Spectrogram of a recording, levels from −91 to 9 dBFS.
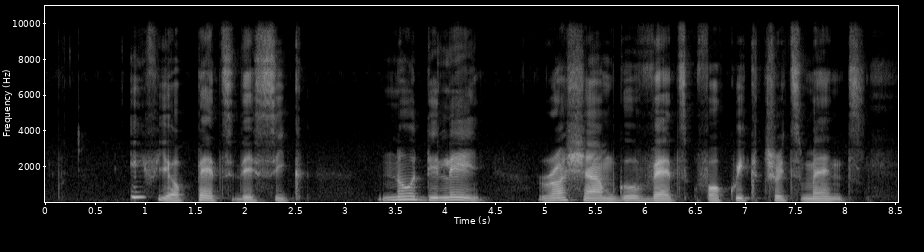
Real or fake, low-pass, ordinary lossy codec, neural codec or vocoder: fake; 9.9 kHz; none; vocoder, 48 kHz, 128 mel bands, Vocos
